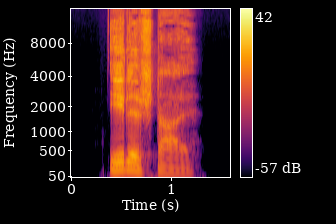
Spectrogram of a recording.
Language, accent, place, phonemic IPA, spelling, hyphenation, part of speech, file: German, Germany, Berlin, /ˈeːdəlˌʃtaːl/, Edelstahl, Edel‧stahl, noun, De-Edelstahl.ogg
- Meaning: stainless steel (corrosion-free alloy)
